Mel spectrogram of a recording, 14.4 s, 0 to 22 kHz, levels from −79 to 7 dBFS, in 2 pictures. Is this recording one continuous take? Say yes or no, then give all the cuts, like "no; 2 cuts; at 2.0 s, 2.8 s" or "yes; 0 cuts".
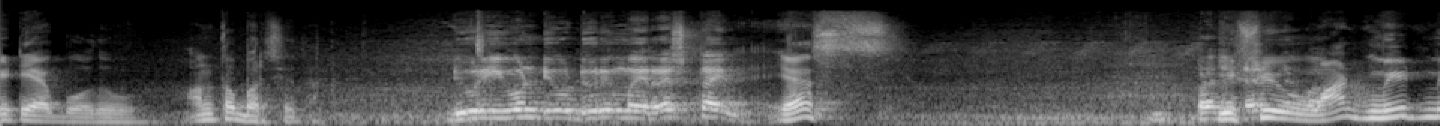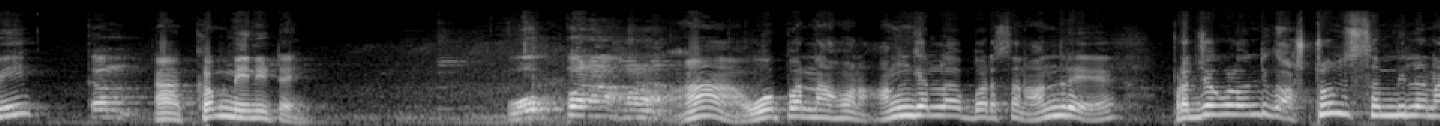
yes; 0 cuts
